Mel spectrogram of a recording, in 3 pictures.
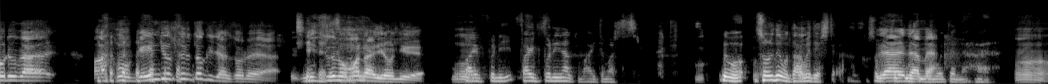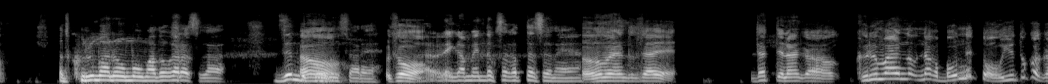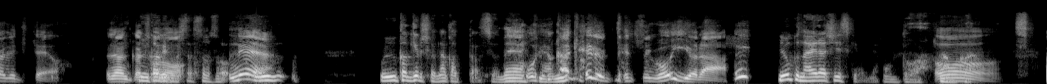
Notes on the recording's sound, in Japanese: ZOOMで収録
